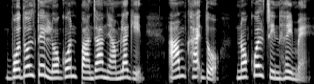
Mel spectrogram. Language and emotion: Santali, neutral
